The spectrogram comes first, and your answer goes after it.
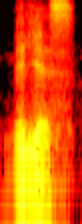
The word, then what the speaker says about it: Méliès: Yes, the S isn't silent in this word. Méliès.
